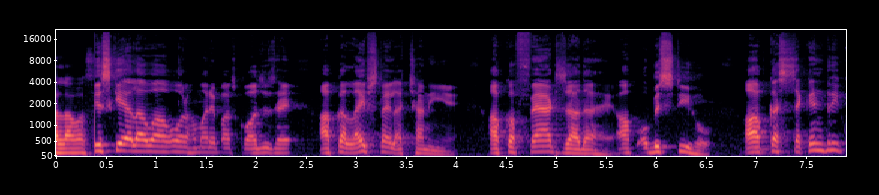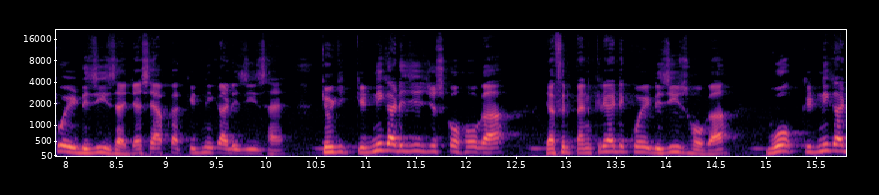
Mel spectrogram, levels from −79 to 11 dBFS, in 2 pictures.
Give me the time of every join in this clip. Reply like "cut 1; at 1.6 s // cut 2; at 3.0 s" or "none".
none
